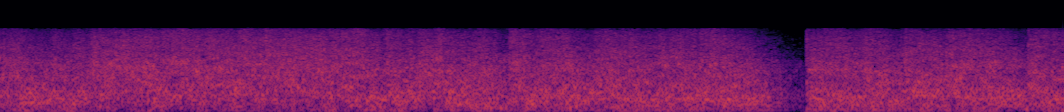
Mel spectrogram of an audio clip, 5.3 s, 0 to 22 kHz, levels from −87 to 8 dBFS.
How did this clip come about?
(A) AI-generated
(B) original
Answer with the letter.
A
